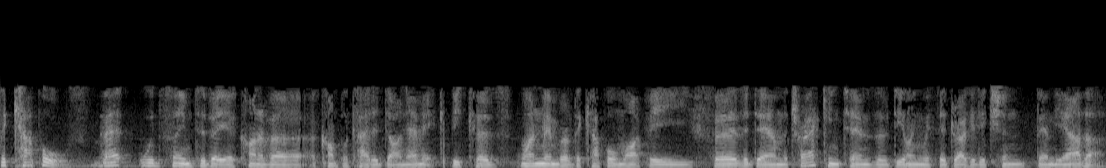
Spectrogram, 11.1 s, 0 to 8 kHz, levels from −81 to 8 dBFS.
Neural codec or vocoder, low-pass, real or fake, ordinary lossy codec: vocoder, 44.1 kHz, 128 mel bands every 256 samples, BigVGAN v2; 7.2 kHz; fake; AAC, 16 kbps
